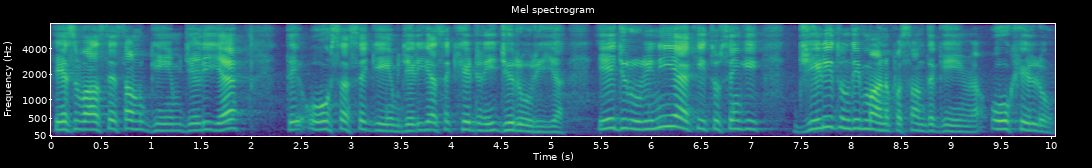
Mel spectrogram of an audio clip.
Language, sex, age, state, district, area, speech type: Dogri, male, 45-60, Jammu and Kashmir, Jammu, rural, spontaneous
